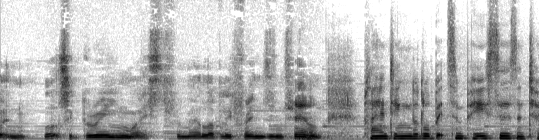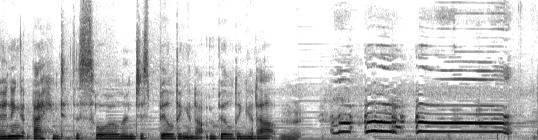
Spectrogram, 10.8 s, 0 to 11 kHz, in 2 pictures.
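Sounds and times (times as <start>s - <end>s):
speech: 0.0s - 8.5s
rooster crowing in a farm chicken run: 8.6s - 10.7s.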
